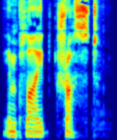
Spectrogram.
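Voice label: "implied trust", British English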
